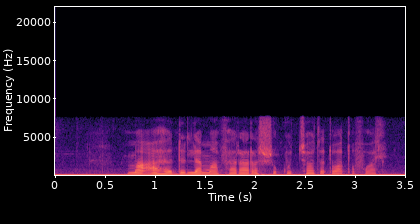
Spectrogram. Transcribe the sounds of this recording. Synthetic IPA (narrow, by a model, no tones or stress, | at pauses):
ma̰ʔɦɨd̪ɨnləmafəɾaɾəsʃɨkʰːut͡ʃːawt̪ʰət̪ʼwa̰t̪ʼɨfal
